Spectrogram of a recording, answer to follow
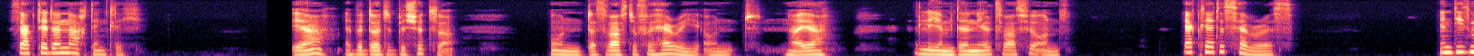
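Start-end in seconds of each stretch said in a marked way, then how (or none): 2.9-10.7 gentle father. Acted. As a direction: promise him he is safe now. Father explains the name. (tiefer, ruhiger, beruhigender Vater)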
